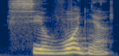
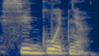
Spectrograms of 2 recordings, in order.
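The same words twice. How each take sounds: First: The middle consonant is a v sound. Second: The middle consonant is a hard g sound. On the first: The speaker calls it right. "g sounds like v. ... say" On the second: The speaker calls it wrong. "Don't say"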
